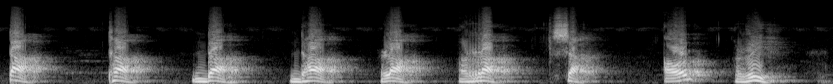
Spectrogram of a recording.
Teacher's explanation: जब आप लोग टा बोलेंगे तो आप लोग की जीभ ऊपर टकराती है, ऊपर टकरा के नीचे गिरती है आपकी जबान। टा, ठा, डा, ढा, ड़ा, रा, शा और री, ये सब आपकी जबान जाती है मूर्धा पे। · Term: मूर्धन्य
